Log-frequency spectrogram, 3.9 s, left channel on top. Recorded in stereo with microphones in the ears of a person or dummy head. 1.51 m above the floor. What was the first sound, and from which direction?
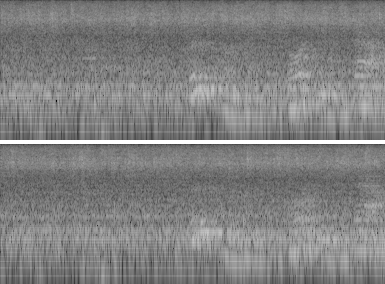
A woman speaking, 80° left.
